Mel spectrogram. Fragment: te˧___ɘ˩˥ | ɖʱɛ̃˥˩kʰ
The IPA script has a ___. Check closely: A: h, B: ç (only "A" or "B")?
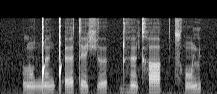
B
